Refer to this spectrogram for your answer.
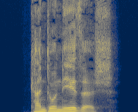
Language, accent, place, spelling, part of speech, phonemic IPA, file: German, Germany, Berlin, kantonesisch, adjective, /ˌkantoˈneːzɪʃ/, De-kantonesisch.ogg
- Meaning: Cantonese (all senses)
